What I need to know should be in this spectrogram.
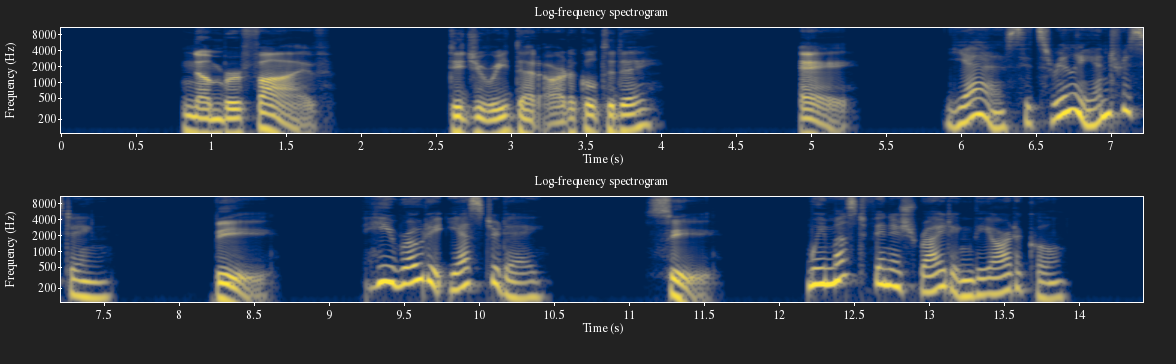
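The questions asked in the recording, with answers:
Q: Did you read that article today?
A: A: Yes, it's really interesting.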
